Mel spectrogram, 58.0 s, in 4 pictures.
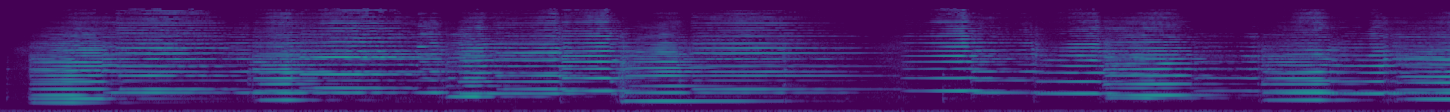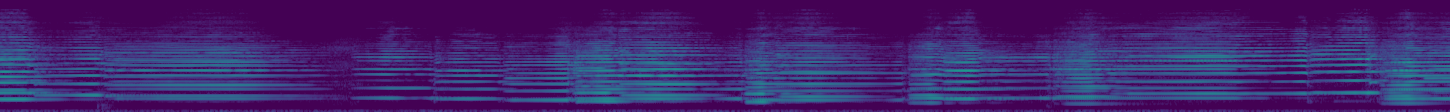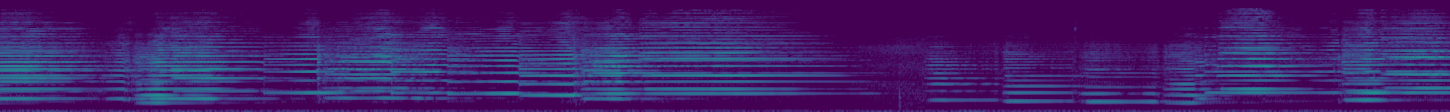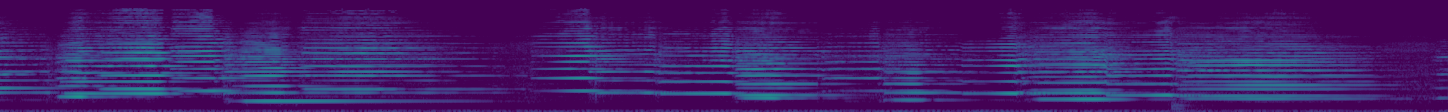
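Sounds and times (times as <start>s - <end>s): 
solo violin sarabande: 0.0s - 57.9s.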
